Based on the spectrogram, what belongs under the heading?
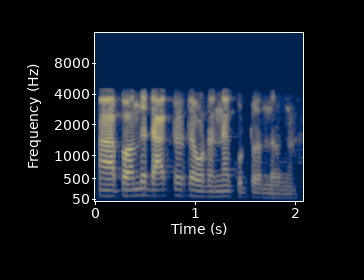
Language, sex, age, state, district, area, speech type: Tamil, male, 60+, Tamil Nadu, Tiruchirappalli, rural, conversation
